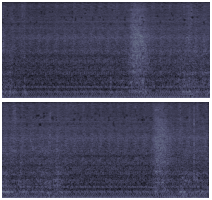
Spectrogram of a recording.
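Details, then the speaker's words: VW Jetta TDI manual diesel idling in neutral: steady rough grinding under the hood layered over the knock, changing with the clutch pedal; defective throw-out bearing. "yeah so the customer is complaining about that noise okay and this noise is caused by a throw out bearing"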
